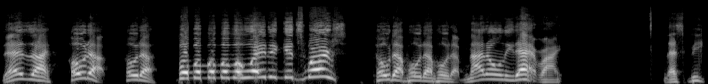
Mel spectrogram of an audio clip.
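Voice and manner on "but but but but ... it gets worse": high, rapid stammer on the first word; mock stutter. Telling viewers there is more to come, high mock stammer. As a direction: stutter urgently into the reveal.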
